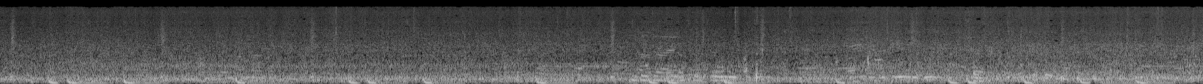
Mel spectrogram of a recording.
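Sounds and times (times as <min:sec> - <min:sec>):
stream flowing over stones: 0:00.0 - 0:12.0.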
